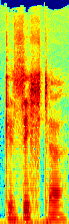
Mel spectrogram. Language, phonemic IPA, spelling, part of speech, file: German, /ɡəˈzɪçtɐ/, Gesichter, noun, De-Gesichter.ogg
- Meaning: nominative/accusative/genitive plural of Gesicht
